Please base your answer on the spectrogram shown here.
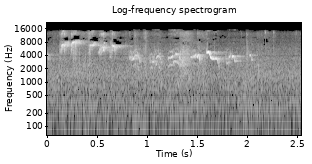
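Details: European robin at Dziwnówek, Poland, 12 June 2014, singing a thin, high, tinkling phrase of quick varied notes that jump between pitches, over a steady hiss of background noise.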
